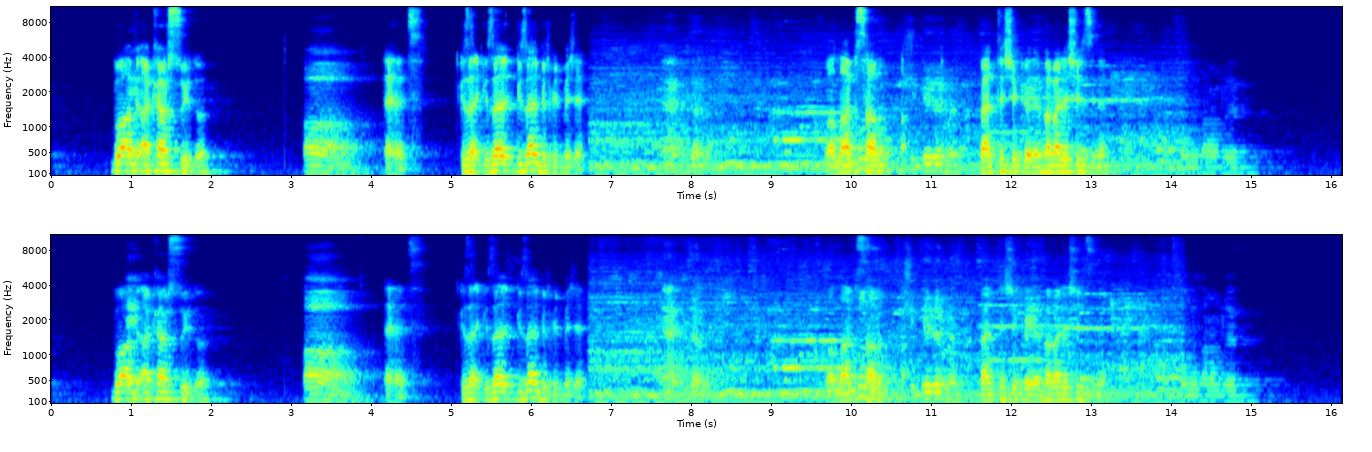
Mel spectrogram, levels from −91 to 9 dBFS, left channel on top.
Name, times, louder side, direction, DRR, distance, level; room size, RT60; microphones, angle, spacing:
voice 1, 0.8-2.1 4.2-4.6 5.1-6.7 9.7-10.5 11.6-13.3, left 4 dB, 50° left, 0.4 m, -27 dB
voice 2, 3.1-3.8 7.5-8.3 9.9-11.3 12.2-12.5 14.1-14.8, right 1 dB, 35° right, 4.9 m, -33 dB
sound 1, 6.7-14.2, right 1 dB, 55° right, 6.2 m, -37 dB
27.0 x 16.0 x 2.7 m
head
